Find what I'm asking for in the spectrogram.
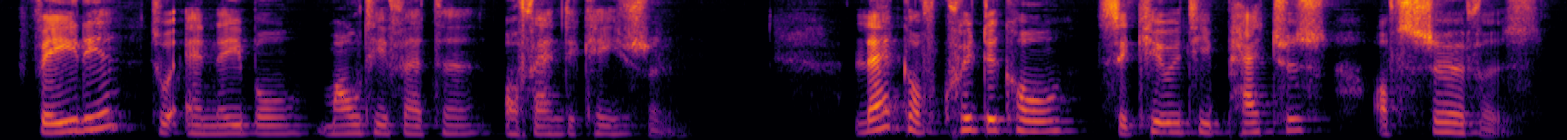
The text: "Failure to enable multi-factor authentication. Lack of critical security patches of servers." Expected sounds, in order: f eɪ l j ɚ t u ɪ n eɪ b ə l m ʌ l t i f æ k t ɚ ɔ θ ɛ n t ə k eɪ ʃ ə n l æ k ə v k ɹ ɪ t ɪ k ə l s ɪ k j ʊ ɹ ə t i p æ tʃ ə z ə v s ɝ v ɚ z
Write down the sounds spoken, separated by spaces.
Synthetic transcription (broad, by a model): f eɪ l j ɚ t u ɪ n eɪ b ə l m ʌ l t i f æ t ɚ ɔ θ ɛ n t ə k eɪ ʃ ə n l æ k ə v k ɹ ɪ t ɪ k ə l s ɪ k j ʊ ɹ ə t i p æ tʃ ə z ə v s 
